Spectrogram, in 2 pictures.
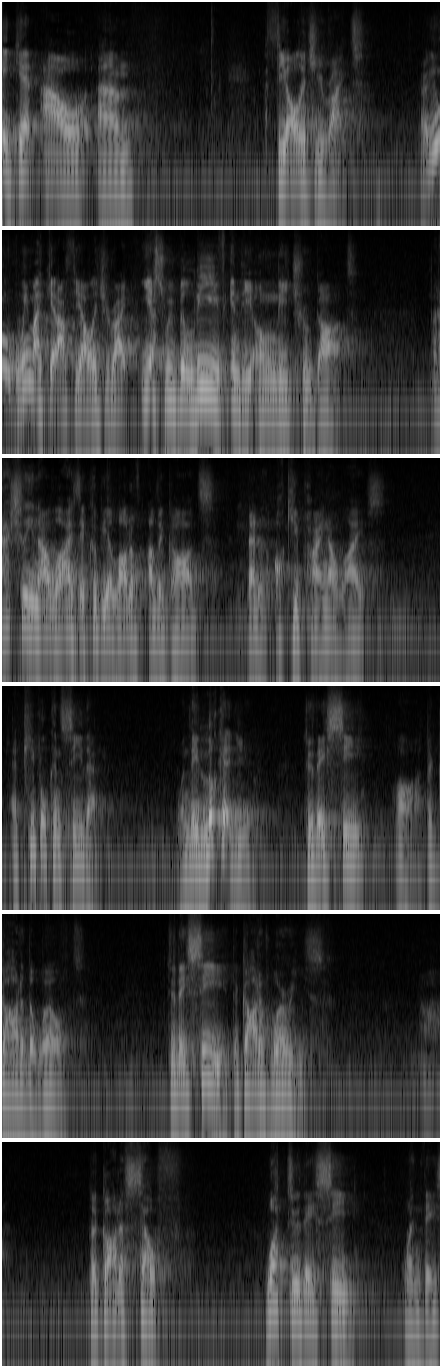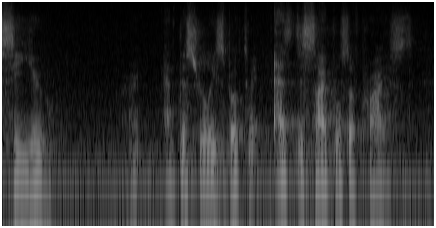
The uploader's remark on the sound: Delivered this message at LHIM ‘s annual 2017 Kingdom Fest. Delivered this message at LHIM ‘s annual 2017 Kingdom Fest.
